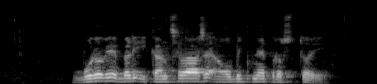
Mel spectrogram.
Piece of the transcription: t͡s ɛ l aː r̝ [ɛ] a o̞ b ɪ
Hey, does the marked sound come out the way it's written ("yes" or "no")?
yes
